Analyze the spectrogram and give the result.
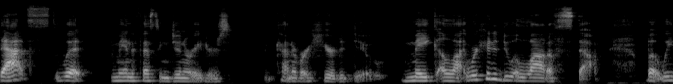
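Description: Here is a woman with a plain, everyday voice and a fairly low pitch. She talks at a moderate pace with ordinary pitch variation. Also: very clean recording, silent background. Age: 50s. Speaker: tarot reader and oracle deck creator. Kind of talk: casual interview.

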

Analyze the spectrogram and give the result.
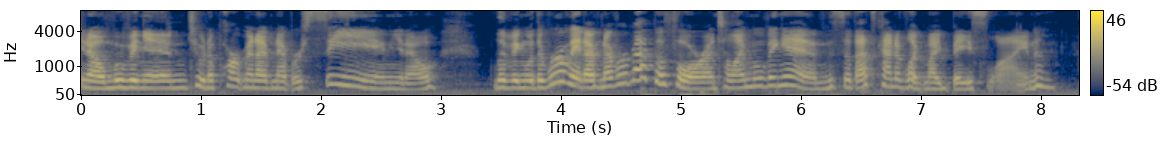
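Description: An ordinary speaking voice is heard here. Its pace is fairly quick, and its pitch varies in an ordinary way. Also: woman, fairly high pitch for a woman. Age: 20s. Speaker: theater costume and wardrobe worker. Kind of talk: casual chat. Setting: in person, same room.

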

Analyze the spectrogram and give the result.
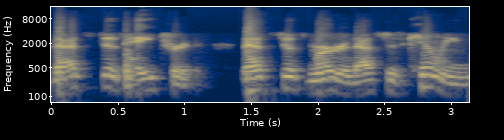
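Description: Here a man has a normal speaking voice. He talks at a fairly quick pace with ordinary pitch variation. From Mexican-American. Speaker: caller. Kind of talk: casual chat. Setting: phone call.

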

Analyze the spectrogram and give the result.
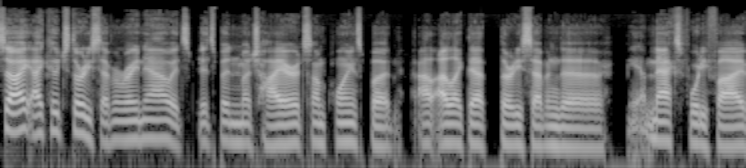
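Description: This man has a plain, everyday voice at medium pitch, with ordinary pitch variation, a moderate pace and a dry, close sound with no echo. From Maryland, DC area. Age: 40s. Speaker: real estate coach. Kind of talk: interview.

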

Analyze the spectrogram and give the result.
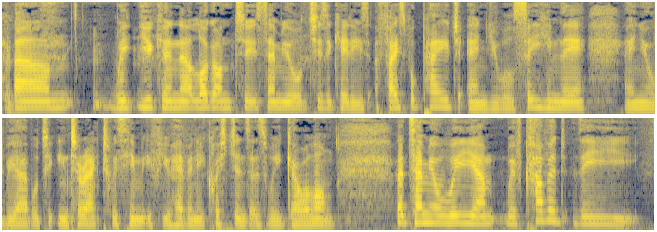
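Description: There is an unremarkable speaking voice here, a woman's, pitched fairly low. She moves at a moderate pace with ordinary pitch variation. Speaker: radio host. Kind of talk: radio Q&A conversation. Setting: studio.

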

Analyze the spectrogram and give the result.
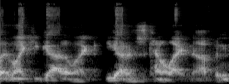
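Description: A man speaks at a moderate pace. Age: 50s. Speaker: rock musician. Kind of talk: interview.

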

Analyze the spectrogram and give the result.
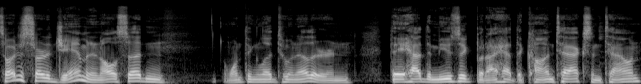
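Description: In a very clean recording with a silent background, a man with an American accent speaks very fast at a medium pitch with ordinary pitch variation. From US West Coast, San Francisco Bay Area. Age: 30s. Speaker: musician. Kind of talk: casual chat.

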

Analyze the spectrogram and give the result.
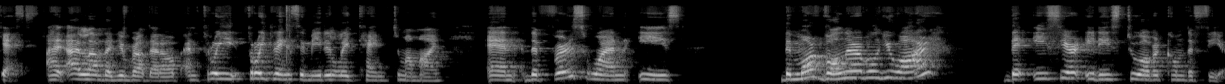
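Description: Talking at a moderate pace with a Spanish accent, a woman has a bright, sharp tone and a fairly high pitch with ordinary variation. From Mexico. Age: 40s. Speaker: public speaker and business coach. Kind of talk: interview. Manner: animated.

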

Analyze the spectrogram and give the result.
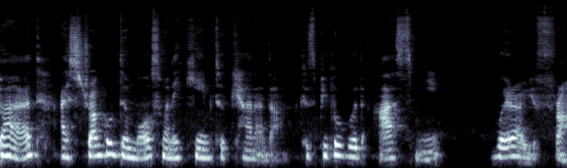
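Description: A woman speaks in an Italian accent at a medium pitch. Her voice is somewhat breathy, with ordinary pitch variation. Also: moderate pace. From Italy (Sicily, then northern Italy). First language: Italian and Bengali. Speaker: finance professional. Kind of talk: casual interview.

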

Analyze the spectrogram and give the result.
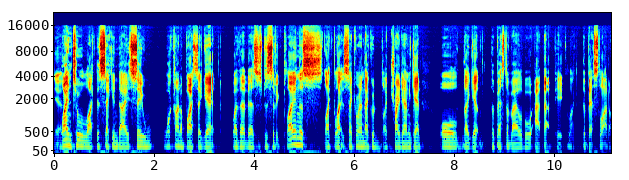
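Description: Fairly even in intonation and fairly quick in pace, a man of medium pitch speaks with an Australian accent. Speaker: football draft analyst. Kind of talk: casual chat.

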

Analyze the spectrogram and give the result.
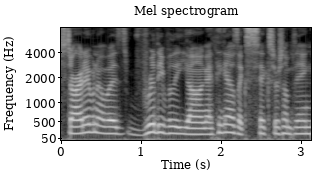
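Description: This woman has an American accent and a plain, everyday voice at medium pitch with ordinary pitch variation. The recording is very clean, with a silent background. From US South, Atlanta. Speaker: podcast host. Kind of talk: solo podcast monologue.

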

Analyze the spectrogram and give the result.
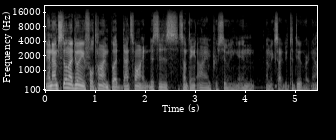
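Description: A man with an unremarkable speaking voice, fairly low in pitch, talks at a fairly quick pace with hardly any pauses, lively intonation and big swings in loudness, in a very clean recording with a silent background. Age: 40s. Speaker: children's book author and podcast co-host. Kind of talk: casual chat.

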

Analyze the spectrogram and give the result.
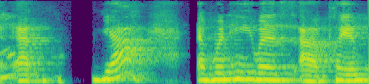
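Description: A woman's somewhat breathy voice with an American accent, at a fairly slow pace with ordinary pitch variation. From US South, small-town Alabama. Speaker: boutique owner, former sorority consultant. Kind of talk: casual interview chat.

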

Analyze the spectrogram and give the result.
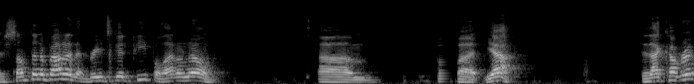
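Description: A man's high voice with very wide pitch swings, at a moderate pace with long, frequent pauses. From Canada, Ontario. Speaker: actor. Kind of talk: casual chat.

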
